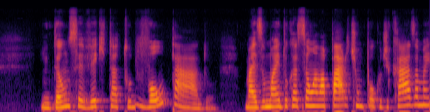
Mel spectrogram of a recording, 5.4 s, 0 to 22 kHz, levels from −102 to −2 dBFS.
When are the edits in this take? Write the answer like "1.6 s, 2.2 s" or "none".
1.7 s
